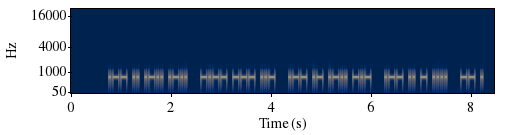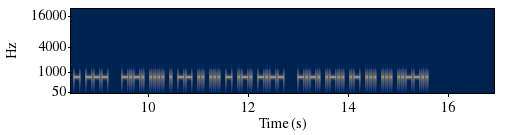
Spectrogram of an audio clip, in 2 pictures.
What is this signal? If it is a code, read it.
Morse code, heard as a keyed tone, about 32 wpm, 700 Hz. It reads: WILL YOU WALK WITH ME TO CHEMISTRY CLASS?
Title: Sentences from Top 1000 Words - Review Part 6 - 30wpm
